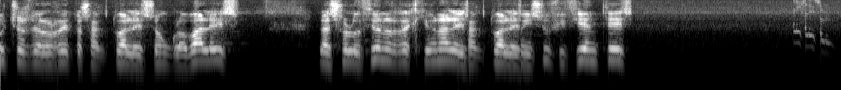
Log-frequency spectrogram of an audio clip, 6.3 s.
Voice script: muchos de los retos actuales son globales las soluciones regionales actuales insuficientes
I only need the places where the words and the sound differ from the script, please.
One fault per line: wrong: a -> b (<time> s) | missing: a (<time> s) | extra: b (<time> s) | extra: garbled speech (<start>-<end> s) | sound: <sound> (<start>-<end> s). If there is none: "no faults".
sound: chirp (5.9-6.3 s)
